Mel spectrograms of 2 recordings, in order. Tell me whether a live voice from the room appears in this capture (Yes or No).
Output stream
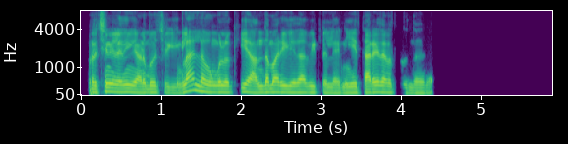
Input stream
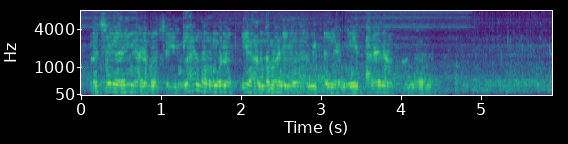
No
